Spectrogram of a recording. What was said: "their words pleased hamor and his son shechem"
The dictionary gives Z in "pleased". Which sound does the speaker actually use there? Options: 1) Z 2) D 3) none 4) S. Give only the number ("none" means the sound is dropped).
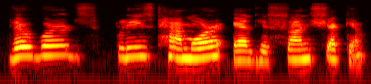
1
